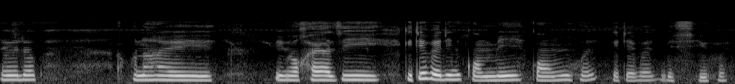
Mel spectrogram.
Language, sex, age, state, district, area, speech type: Assamese, female, 60+, Assam, Dibrugarh, rural, spontaneous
